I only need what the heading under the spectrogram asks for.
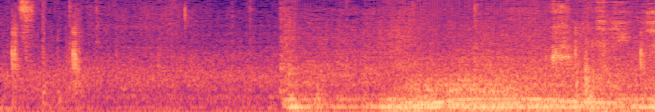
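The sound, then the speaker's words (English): A car engine cranks and catches after a quiet moment, then revs up loudly with a rising, throaty roar that settles into a strong idle. “Should we start it up? Let's give her a little fire up.”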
